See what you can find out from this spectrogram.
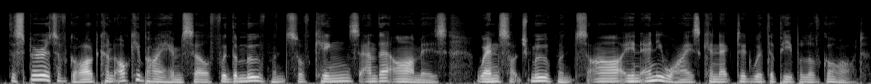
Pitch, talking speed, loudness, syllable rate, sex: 130 Hz, 185 wpm, -19 LUFS, 5.2 syllables/s, male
